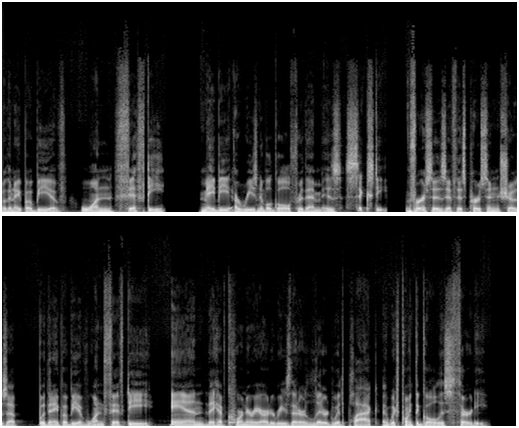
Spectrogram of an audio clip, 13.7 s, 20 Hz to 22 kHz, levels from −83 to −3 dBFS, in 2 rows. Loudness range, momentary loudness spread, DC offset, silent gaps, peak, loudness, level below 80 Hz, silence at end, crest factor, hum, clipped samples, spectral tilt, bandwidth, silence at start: 1 LU; 4 LU; under 0.1%; 2.18-2.62 s, 5.13-5.37 s; 0 dBFS; -20 LUFS; -32 dBFS; 0.4 s; 18 dB; none; under 0.1%; -5.5 dB/octave; 16 kHz; 0 s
